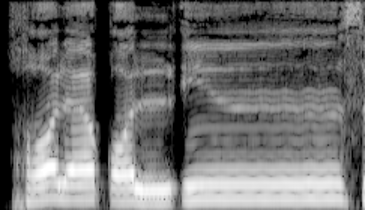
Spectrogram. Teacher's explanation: بعض الناس يفخم اللام فيقول خلق، لكن اللام مرققة. وأما الحروف المفخمة الخاء والقاف يبقى نرقق اللام فقط ونفخم الخاء والقاف.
